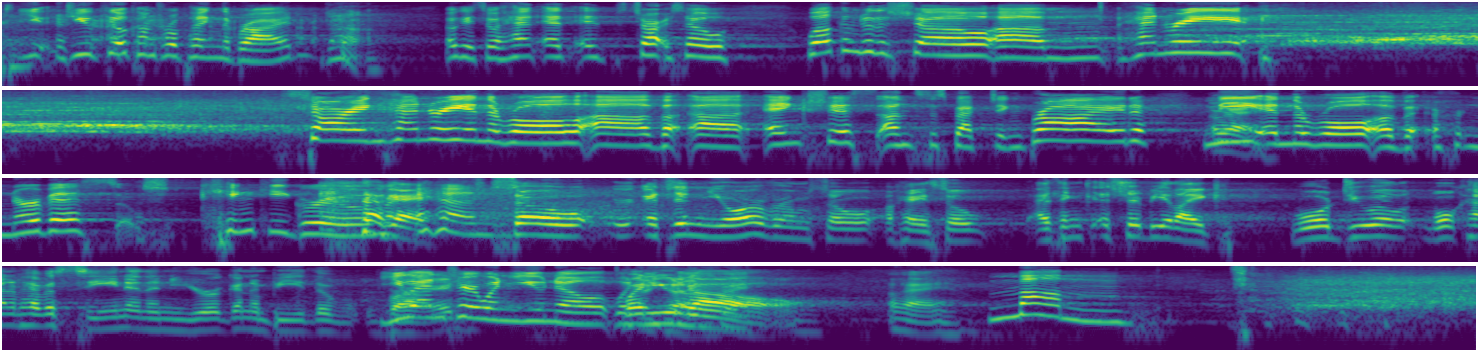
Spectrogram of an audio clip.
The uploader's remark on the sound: Seek Treatment Live: London.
